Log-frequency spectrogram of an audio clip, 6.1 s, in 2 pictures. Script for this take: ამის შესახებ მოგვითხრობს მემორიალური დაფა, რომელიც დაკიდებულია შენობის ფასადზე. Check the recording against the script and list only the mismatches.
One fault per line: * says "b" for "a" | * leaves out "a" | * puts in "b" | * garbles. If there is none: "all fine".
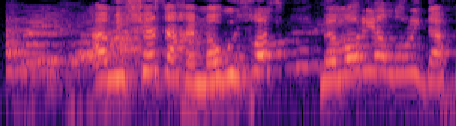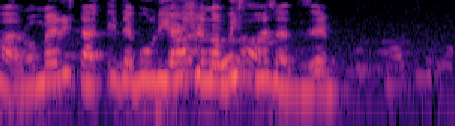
all fine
